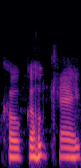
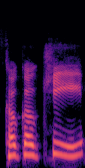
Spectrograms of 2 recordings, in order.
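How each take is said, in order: First: The last word is said like 'kay'. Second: The last word is said like 'key'. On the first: This is how another person says it. The speaker calls it wrong. "our C C L pronounces it" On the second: This is the speaker's preferred way. The speaker calls it right. "It's Coco Key"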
